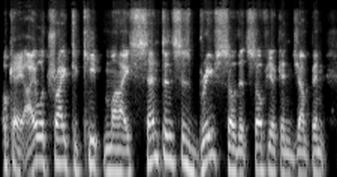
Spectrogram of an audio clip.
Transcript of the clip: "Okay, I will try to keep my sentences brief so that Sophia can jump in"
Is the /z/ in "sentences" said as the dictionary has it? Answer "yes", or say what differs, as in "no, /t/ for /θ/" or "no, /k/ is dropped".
yes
